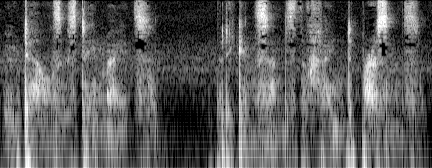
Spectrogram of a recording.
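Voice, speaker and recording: Breathy and without voicing, a man whispers a trivia recap for ASMR listeners, pausing between short, deliberate phrases.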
